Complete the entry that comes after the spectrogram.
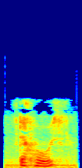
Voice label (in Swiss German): "haas", Alsace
